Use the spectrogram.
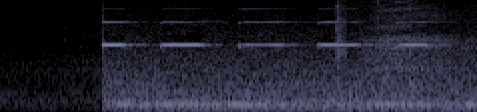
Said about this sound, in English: Let me move my phone away because it's still going off.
